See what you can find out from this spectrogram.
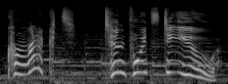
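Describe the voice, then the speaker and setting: A woman's voice: very high voice, wildly swooping pitch, slow, music in the background, heavily acted. A woman voicing a cheerful young adventuring advisor in an anime game, bubbly, encouraging and teacherly. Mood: bright, encouraging.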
